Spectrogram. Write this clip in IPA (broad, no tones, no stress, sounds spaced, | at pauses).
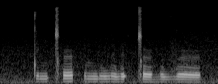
t e ŋ ǀʰ ə˞ h ʏ ŋ u w ʏ w ʏ ʔ ǀ ə˞ ɦ ʏ w v ə˞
